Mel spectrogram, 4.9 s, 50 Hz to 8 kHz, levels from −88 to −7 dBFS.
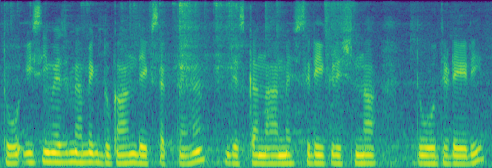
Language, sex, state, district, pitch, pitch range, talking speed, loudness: Hindi, male, Uttar Pradesh, Lalitpur, 145 Hz, 140-155 Hz, 205 wpm, -15 LUFS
